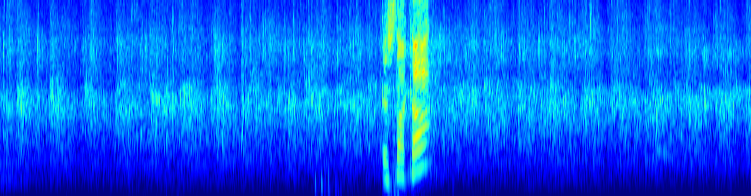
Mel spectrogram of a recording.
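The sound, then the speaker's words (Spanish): A crowd claps steadily and continuously throughout in applause for the Lord, a dense, even patter of many hands, with a brief loud voice calling out over it near the middle. “Junte sus palmas, dele más fuerte el aplauso al Señor.”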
